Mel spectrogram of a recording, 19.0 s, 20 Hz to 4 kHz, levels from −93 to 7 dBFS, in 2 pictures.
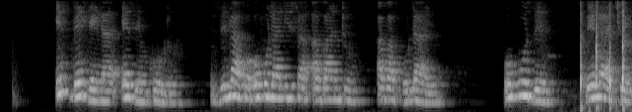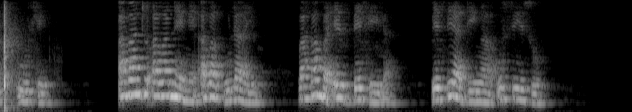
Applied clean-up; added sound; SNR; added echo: none; Knock / Wood; 0 dB; reverberation time 0.7 s.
